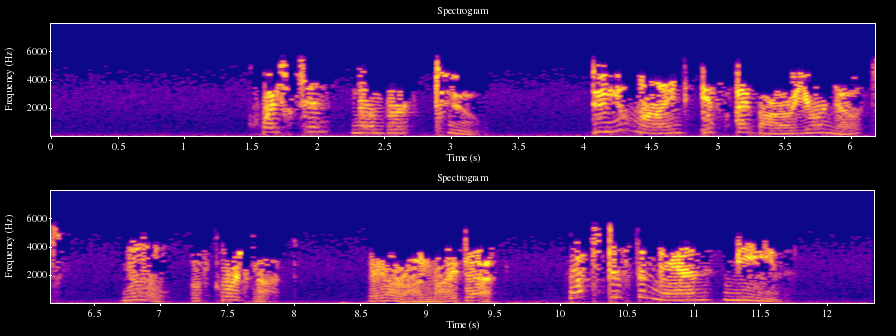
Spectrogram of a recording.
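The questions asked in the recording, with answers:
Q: What does the man mean?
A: He is happy to lend his notes; they are on his desk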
